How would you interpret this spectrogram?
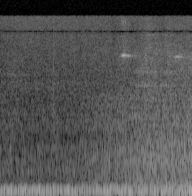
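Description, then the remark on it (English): A car approaches at night, a low, steady engine rumble droning continuously at a fairly constant level, with no voices and no clear rise or fall in loudness. “Car coming, Sarge.”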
